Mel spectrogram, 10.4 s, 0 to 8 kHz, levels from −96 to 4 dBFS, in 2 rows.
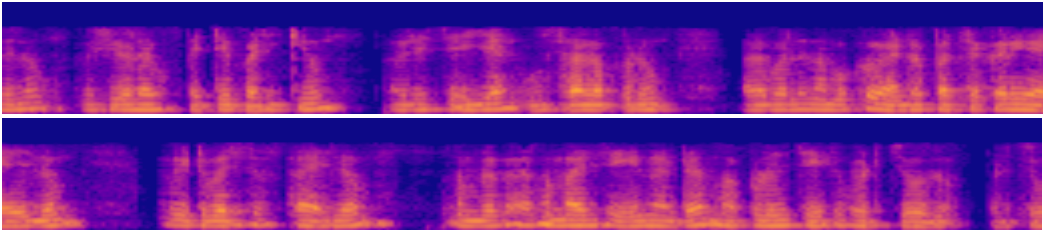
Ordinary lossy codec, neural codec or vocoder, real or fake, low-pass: AAC, 16 kbps; none; real; 7.2 kHz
